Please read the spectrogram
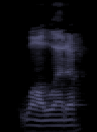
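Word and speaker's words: Lauletta: On that note, fourth quarter, I believe, or second half even, Eli was replaced by Kyle Laletta. Is that how you pronounce his name? Laletta? – Yeah. – Laletta.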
